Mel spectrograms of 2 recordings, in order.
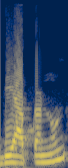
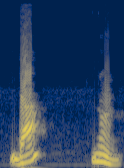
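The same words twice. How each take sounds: First: দি before after নুন, with an ee vowel; 'the' as দি. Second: দা before নুন, with an open uh/ah vowel; 'the' as দা. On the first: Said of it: "শুরুতে যদি ভাওয়াল থাকে". (আফটার নুনের আগে দি, ই-ধ্বনি দিয়ে) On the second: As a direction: say দা নুন, no ee sound in দা. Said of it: "দি না বলে". (নুনের আগে দা, আ-ধ্বনি দিয়ে) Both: Shown as a demonstration.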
